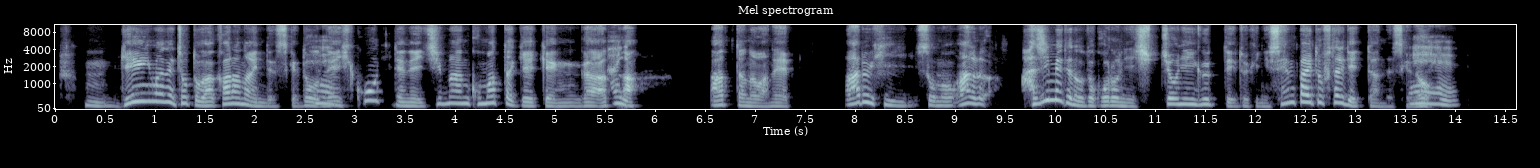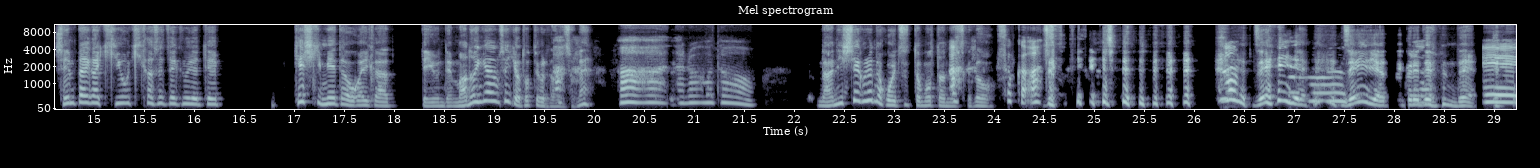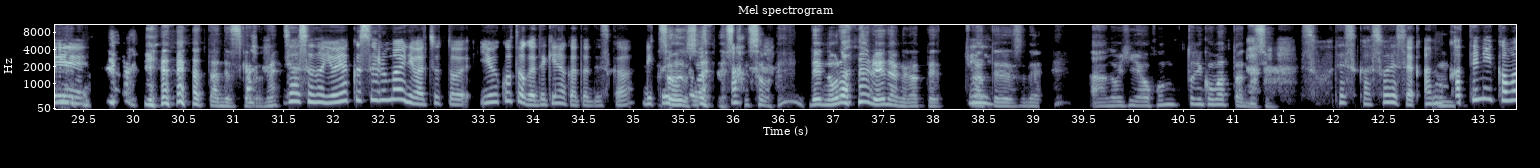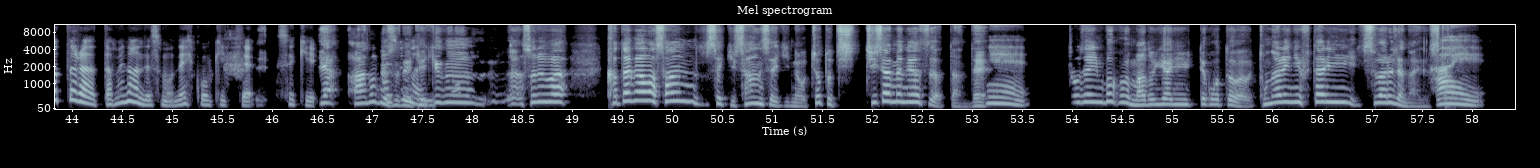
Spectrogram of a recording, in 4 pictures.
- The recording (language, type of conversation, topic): Japanese, advice, 突然パニック発作が起きるのが怖いのですが、どうすれば不安を和らげられますか？
- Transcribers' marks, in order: other noise; unintelligible speech; unintelligible speech; laugh; laughing while speaking: "善意で 善意でやってくれ … んですけどね"; laughing while speaking: "そうで そうですね"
